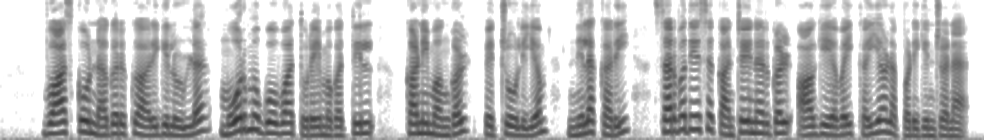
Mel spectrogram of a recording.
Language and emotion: Tamil, neutral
